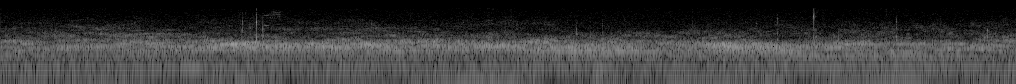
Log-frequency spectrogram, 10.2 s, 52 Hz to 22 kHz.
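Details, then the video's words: Beluga whales chatter almost constantly underwater in squeaky, mid-pitched whistles and clicks, picked up on 20 July by a hydrophone lowered from a tour boat among many whales, over a steady hydrophone hum. "I'm sure with all these whales around us here too, guys, you're getting some"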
